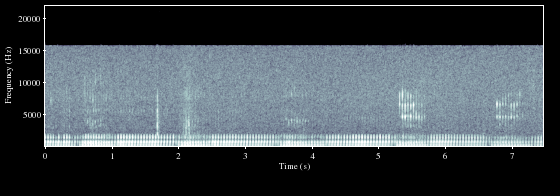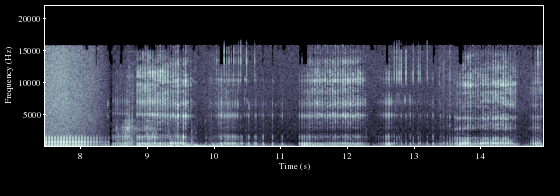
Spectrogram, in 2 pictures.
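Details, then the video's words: House cat purring as it is stroked: a strong, low, vibrating purr with rhythmic breath pauses for about eight seconds, then the sound turns quieter and rougher, with muffled rubbing noises. "Stroking & Purring"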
